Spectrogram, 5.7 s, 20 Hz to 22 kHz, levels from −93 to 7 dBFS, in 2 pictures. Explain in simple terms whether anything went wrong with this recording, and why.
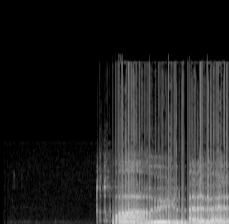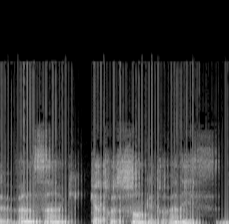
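A steady robotic rattle runs under the speech from start to finish, buzzing about 25 times a second and dropping away in the pauses. This is buffer tearing. The program feeding the sound card and the card reading it have drifted out of step, so in every short chunk of audio, about two fifths is stale sound from a fraction of a second earlier. Those repeating hard seams make the buzz.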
